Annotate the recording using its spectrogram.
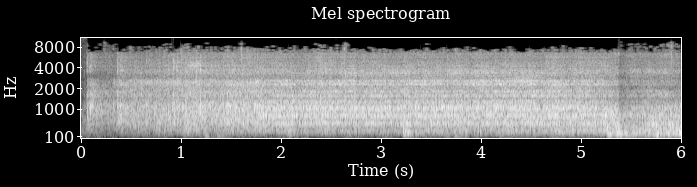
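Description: Audience applauding. It builds over the first second and stops shortly before the end.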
